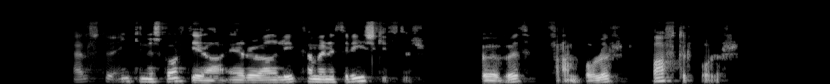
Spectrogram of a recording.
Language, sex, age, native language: Icelandic, male, 20-29, Icelandic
